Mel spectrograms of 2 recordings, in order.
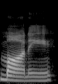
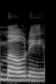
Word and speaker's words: Monty: Is Monty short o sound or long o sound? Oh, it's Monty because it's Monica. Some people call me Mooney though.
